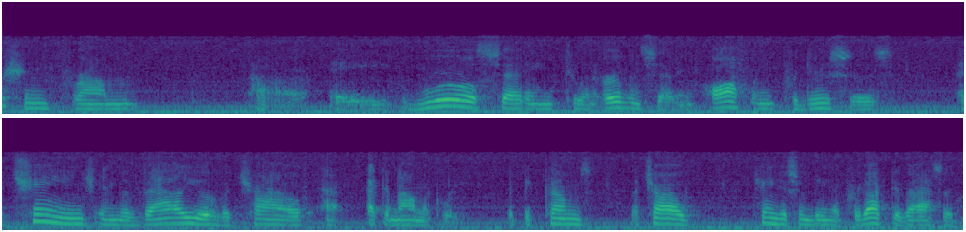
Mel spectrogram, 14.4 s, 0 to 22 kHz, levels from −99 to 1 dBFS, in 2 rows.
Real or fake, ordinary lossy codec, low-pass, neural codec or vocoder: fake; Opus, 32 kbps; 7.2 kHz; vocoder, 22.05 kHz, 80 mel bands, Vocos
